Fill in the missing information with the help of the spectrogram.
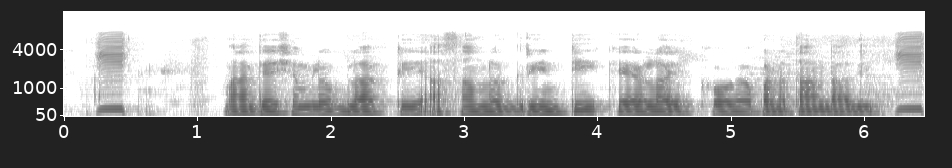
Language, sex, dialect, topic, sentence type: Telugu, male, Southern, agriculture, statement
